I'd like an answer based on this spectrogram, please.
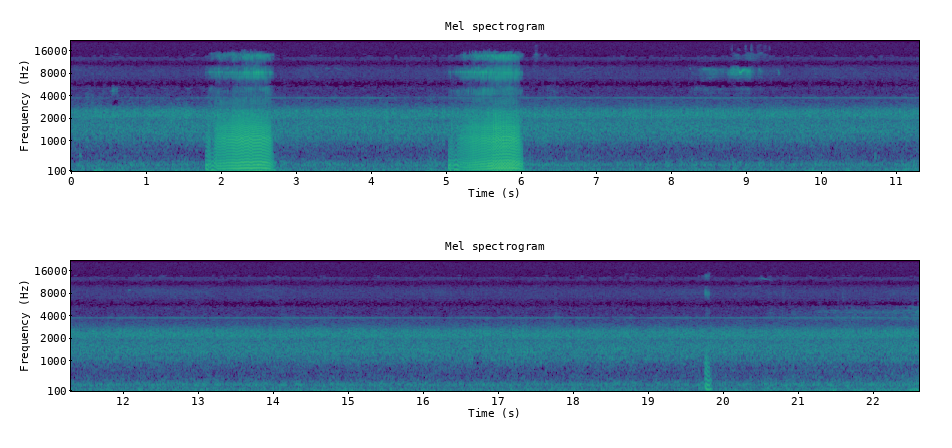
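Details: A sleeping chubby brown tabby cat gives two loud, grating snores three seconds apart, then goes quiet, leaving a low hum and one faint brief sound near the end.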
